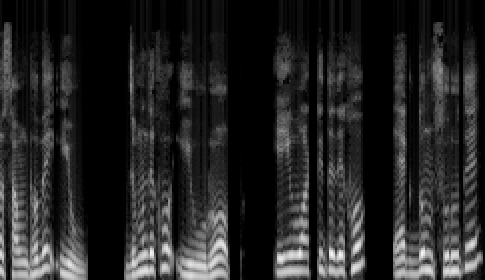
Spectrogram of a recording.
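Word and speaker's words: Europe: word এর জন্য sound হবে ইউ যেমন দেখো ইউরোপ এই ওয়ার্ডটিতে দেখো একদম শুরুতে ভাওয়েল ব্লেন্ডিং ওয়ার্ড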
